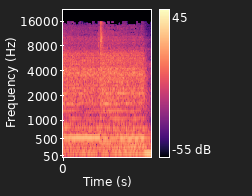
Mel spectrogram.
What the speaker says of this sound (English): the second time when you get to this big stretch chord, do it three times. It'll sound like this.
